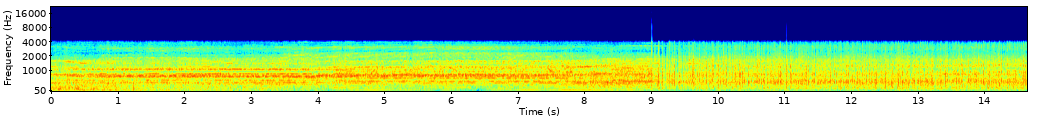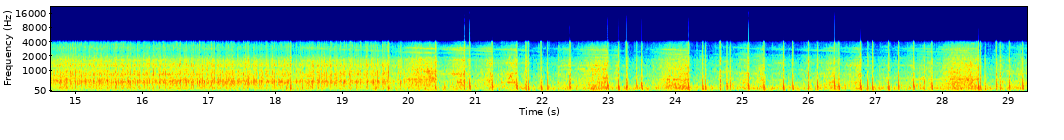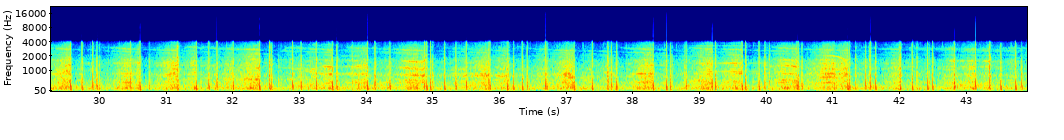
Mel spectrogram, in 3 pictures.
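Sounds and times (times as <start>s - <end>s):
fireworks bursting: 3.4s - 43.9s.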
